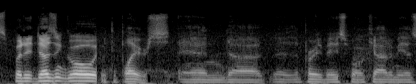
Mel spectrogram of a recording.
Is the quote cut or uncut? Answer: cut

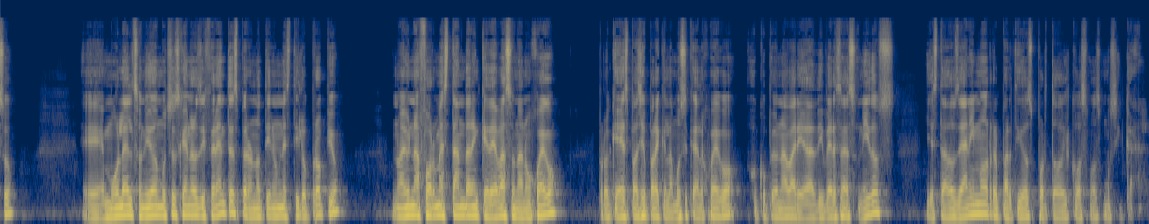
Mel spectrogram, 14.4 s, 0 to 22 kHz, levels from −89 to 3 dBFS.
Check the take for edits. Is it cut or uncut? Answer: uncut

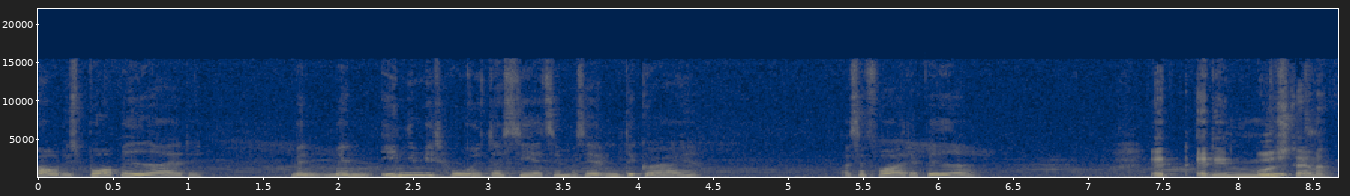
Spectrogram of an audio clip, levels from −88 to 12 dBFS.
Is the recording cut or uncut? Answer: uncut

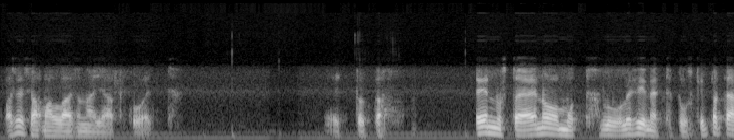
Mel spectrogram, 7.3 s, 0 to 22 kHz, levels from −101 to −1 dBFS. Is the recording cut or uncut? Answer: uncut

